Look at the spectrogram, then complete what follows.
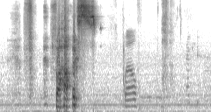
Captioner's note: laughing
